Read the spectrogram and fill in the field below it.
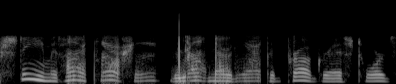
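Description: From 0.6 to 2.68 s, a codec payload misread: the receiver unpacks the G.726 code words with their bits in the wrong order. The difference values decode wrongly, burying the speech in harsh, rasping distortion until the packing matches again and the narrowband 32 kbit/s G.726 sound returns.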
